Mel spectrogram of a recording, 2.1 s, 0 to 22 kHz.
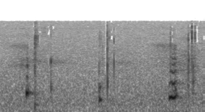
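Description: Three brief, abrupt voiced catches about every 0.7 seconds in a quiet room, consistent with hiccups.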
